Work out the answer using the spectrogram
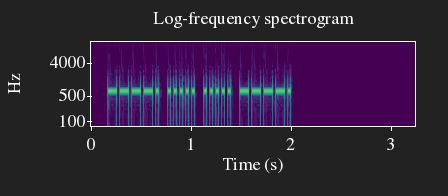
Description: Morse code, heard as a keyed tone, about 40 wpm, 700 Hz. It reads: 9559
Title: Numbers - 4-Digit 40wpm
